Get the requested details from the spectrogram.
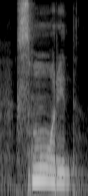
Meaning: stench, reek
- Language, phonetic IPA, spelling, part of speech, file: Ukrainian, [ˈsmɔrʲid], сморід, noun, Uk-сморід.ogg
